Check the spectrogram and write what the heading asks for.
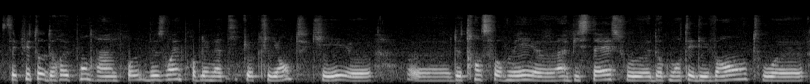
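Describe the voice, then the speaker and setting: Guest, middle-aged woman, warm and mellow, hesitant and reflective. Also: mid-range voice, fairly even intonation, moderate pace, slight background noise, poor audio. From France, southwest (Toulouse). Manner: thoughtful, many hesitations with "euh". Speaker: guest, recruiter. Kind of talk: interview answers.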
